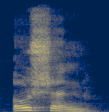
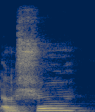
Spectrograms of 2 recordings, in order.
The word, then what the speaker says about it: Oshun: I love how her name, and I don't even know if I'm saying it right, Oshun. But notice, I noticed right away how she's sitting in waves, and it reminds me, her name sort of sounds like ocean.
